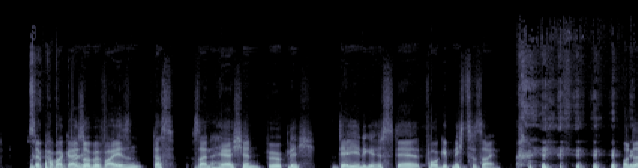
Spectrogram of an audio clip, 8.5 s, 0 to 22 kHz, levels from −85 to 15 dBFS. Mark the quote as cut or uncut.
cut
